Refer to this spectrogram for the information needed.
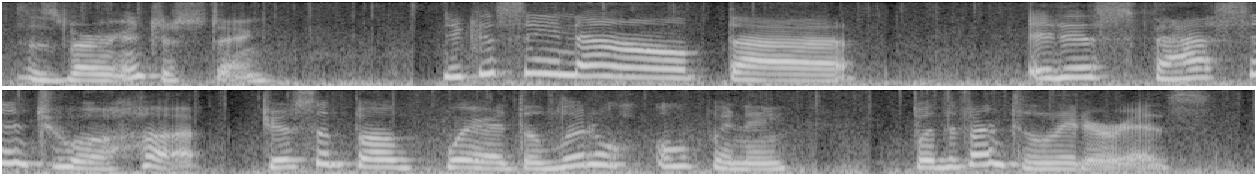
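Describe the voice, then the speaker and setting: A woman reading the part of a brisk, observant male Victorian detective in a storybook, asking deliberate, probing questions. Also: sits high, very animated, a little hiss or hum, poor audio. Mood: intrigued.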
